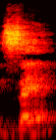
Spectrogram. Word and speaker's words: Zé: Ele não consegue dizer Zé Ramalho, é Zé. Coisa deles, né? Acostumados desde sempre a pronunciar o E acentuado, agudo, com um EI.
